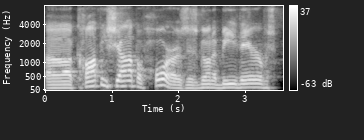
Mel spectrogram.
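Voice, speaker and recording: Medium-pitched male speech in a Southern US accent. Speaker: internet radio host. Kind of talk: casual show talk, event promotion. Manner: hesitant, many fillers.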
